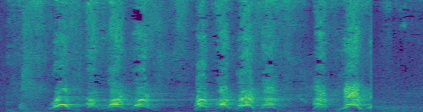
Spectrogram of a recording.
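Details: Stray dog in a city, being calmed and fed; three bursts of quick, yelping barks, each made of two to four short notes, with pauses of about half a second between bursts.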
